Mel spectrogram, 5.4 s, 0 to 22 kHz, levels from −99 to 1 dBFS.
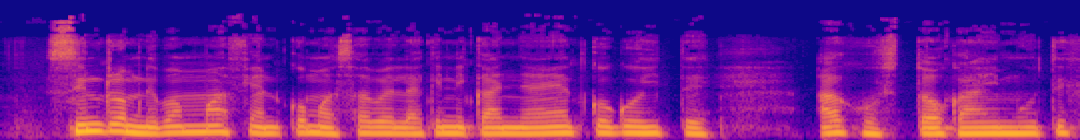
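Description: Speech, likely squeezed through MP2 compression at a low rate fitting 64 kbps, leaves nothing above 14.7 kHz and plainly audible dull, gurgling, granular distortion throughout.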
